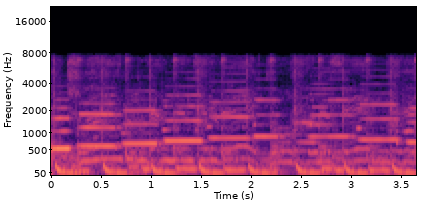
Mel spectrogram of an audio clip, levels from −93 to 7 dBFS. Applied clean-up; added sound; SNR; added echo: none; Wind instrument, woodwind instrument; -1 dB; reverberation time 1.2 s.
